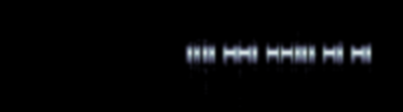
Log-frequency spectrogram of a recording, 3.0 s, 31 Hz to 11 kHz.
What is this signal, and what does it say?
Morse code, heard as a keyed tone, about 41 wpm, 700 Hz. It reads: HG7NN
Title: DXCC-100 Call Signs - 5 Characters - 45wpm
